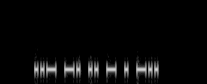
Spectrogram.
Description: Morse code, heard as a keyed tone, about 40 wpm, 700 Hz. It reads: UNITED
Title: Sentences from Top 600 Words - New Word Drill - 40wpm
